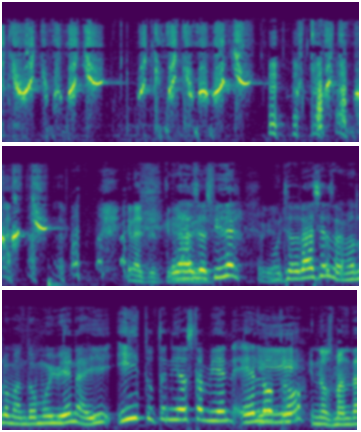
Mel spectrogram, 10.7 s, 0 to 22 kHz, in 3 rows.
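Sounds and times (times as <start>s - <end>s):
person whistling an imitated call: 0.0s - 4.2s
laughter: 2.6s - 5.4s
speech: 4.9s - 10.6s.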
